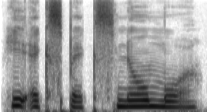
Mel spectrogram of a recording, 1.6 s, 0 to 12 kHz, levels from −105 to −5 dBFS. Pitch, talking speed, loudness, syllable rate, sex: 175 Hz, 155 wpm, -17 LUFS, 3.5 syllables/s, female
